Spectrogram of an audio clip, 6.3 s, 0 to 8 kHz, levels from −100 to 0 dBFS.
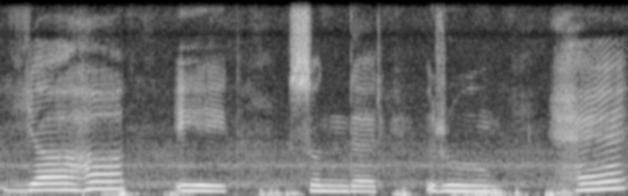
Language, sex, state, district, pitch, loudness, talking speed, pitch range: Hindi, female, Bihar, West Champaran, 230 Hz, -13 LUFS, 50 wpm, 210-260 Hz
